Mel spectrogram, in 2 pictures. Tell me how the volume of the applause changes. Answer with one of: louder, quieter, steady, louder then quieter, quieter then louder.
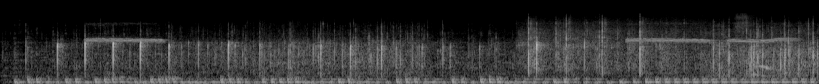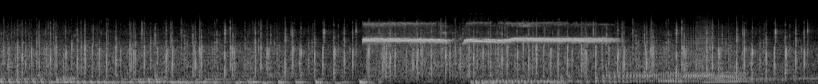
steady.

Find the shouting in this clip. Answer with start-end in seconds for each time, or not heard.
7.3-7.8.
